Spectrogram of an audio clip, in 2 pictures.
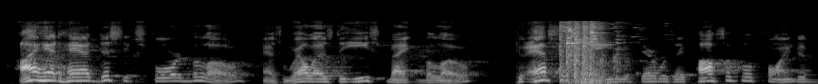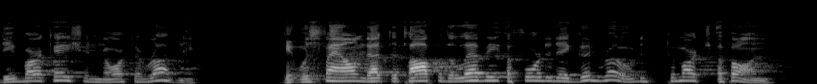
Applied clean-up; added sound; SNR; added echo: classical method WPE with log-MMSE.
